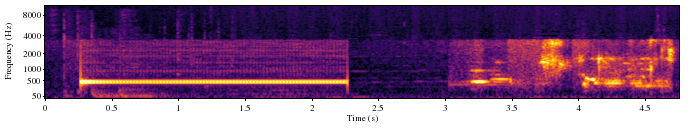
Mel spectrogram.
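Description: A steady, loud telephone ringback tone holds for about two seconds, then cuts off; after a short quiet gap, voices begin talking.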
